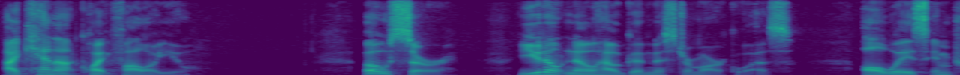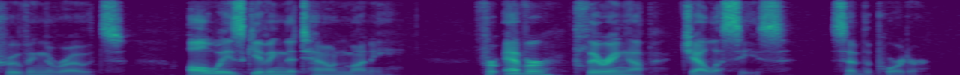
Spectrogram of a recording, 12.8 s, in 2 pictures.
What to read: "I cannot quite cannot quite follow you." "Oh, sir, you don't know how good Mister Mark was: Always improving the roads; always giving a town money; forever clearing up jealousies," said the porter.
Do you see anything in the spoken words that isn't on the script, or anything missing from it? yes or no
yes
